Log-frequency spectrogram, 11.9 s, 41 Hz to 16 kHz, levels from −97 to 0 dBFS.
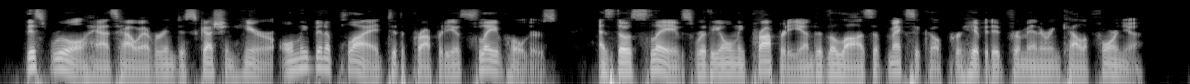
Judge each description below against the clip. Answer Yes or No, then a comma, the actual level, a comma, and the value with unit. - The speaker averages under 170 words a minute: Yes, average, 155 wpm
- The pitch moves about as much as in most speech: Yes, average, 4.9 semitones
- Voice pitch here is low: Yes, very low, 80 Hz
